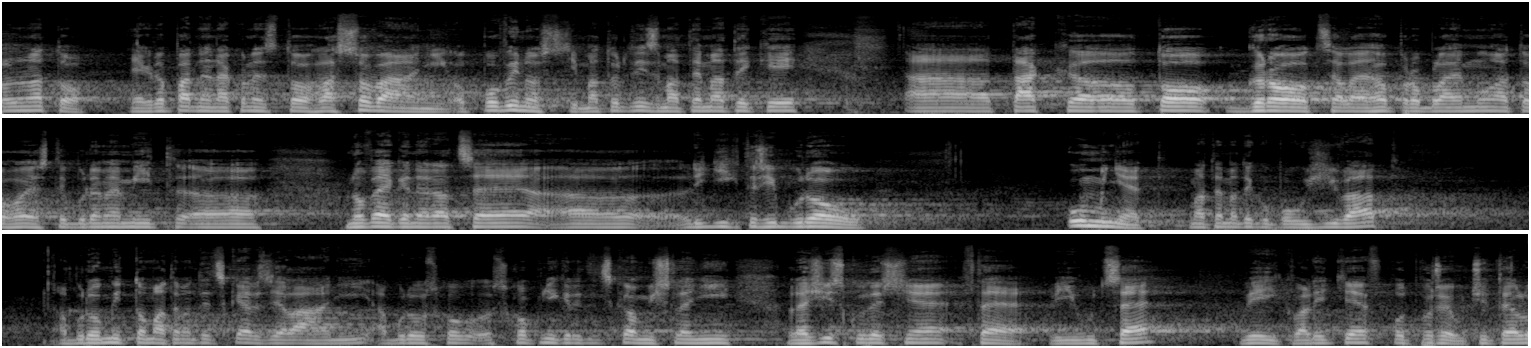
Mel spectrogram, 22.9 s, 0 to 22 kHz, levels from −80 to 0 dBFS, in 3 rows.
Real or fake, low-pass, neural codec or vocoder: fake; 14.4 kHz; vocoder, 44.1 kHz, 128 mel bands every 512 samples, BigVGAN v2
